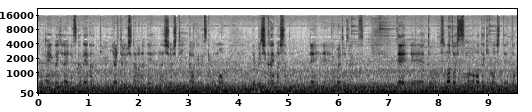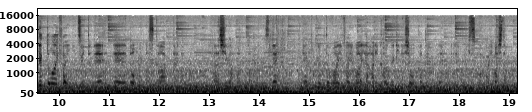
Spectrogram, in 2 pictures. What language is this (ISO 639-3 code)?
jpn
